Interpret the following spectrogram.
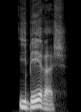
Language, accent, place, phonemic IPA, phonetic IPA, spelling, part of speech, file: German, Germany, Berlin, /iˈbeːʁɪʃ/, [ʔiˈbeːʁɪʃ], iberisch, adjective, De-iberisch.ogg
- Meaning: Iberian (of or pertaining to Iberia)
